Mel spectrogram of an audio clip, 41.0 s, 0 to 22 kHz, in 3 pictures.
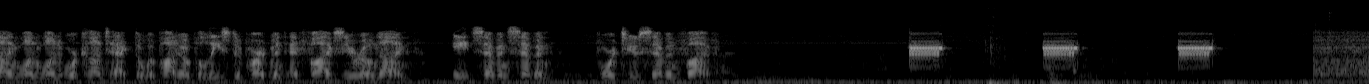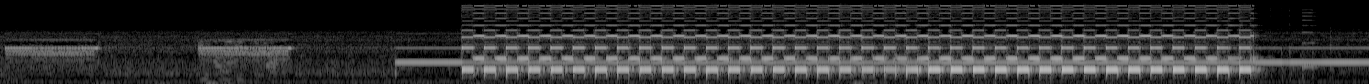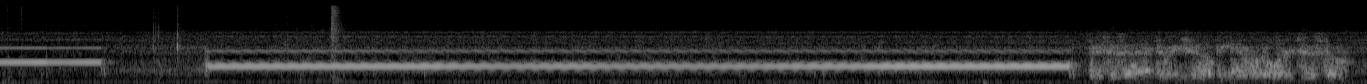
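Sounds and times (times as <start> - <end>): two-tone attention signal: 17.7 - 28.4
rapid electronic alarm beeping: 17.8 - 28.4
steady alert tone: 18.3 - 26.3.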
